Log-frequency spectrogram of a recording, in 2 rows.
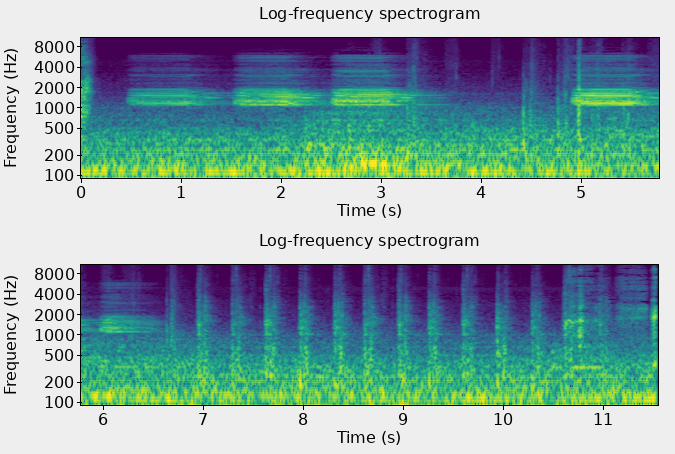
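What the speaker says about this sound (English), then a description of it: "go shut off that damn alarm" An alarm going off in the Fallout 4 Nuka-World game: repeated electronic buzzer bursts in uneven groups, then a fast run of sharp clicks or ticks, steady and moderately loud over a low rumbling room tone.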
